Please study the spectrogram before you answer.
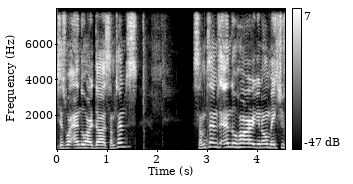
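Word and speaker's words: Andújar: And it's really nice and refreshing when you got a guy like Andujar, you roll your R's for, and he is hitting.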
